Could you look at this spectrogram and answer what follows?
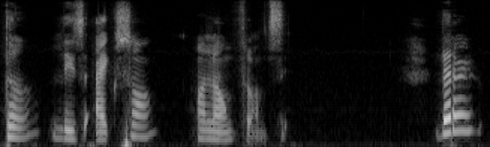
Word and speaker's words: français: Usually C is pronounced as a K, but when we put this accent, the pronunciation becomes C, français.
